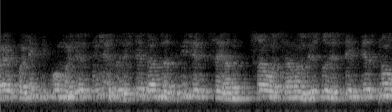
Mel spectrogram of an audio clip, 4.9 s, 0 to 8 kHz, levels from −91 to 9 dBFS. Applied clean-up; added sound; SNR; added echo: none; none; none; reverberation time 0.9 s.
